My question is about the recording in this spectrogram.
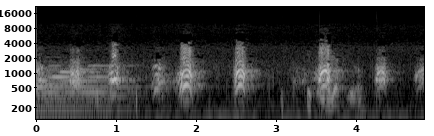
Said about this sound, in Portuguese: Não havia, porém, o barato andado bem quilômetros quando seu fiel cão se pôs a ladrar furiosamente.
